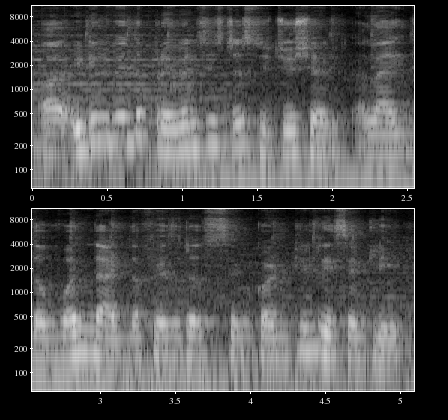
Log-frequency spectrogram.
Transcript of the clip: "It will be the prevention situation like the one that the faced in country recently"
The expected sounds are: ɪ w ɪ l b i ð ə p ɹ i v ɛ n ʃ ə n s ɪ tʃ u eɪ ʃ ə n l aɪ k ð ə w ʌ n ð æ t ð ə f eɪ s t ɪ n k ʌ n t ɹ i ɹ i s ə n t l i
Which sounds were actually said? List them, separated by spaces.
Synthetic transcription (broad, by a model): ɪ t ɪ l b i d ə p ɹ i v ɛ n s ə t s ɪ tʃ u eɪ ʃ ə n l aɪ k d ə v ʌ n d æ t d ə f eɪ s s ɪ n k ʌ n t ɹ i ɹ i s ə n t l i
